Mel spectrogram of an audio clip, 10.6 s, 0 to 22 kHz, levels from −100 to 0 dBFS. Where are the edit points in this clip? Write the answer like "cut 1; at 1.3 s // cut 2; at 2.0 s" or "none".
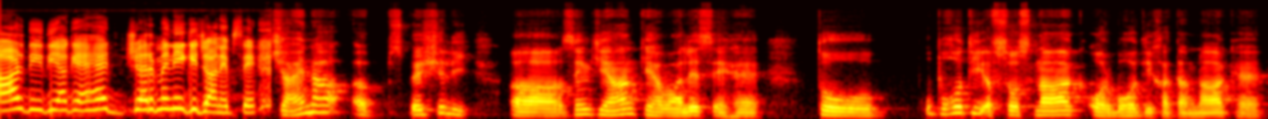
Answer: cut 1; at 2.2 s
